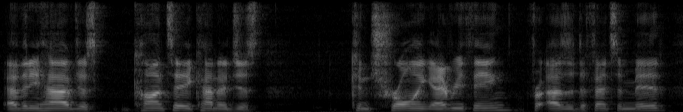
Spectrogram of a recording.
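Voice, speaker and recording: Bright-voiced young man chatting on stream. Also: fairly high pitch, level tone, a little fast, clean tone. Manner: rambling, reads chat and answers it. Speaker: livestream host. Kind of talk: casual live stream chat.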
